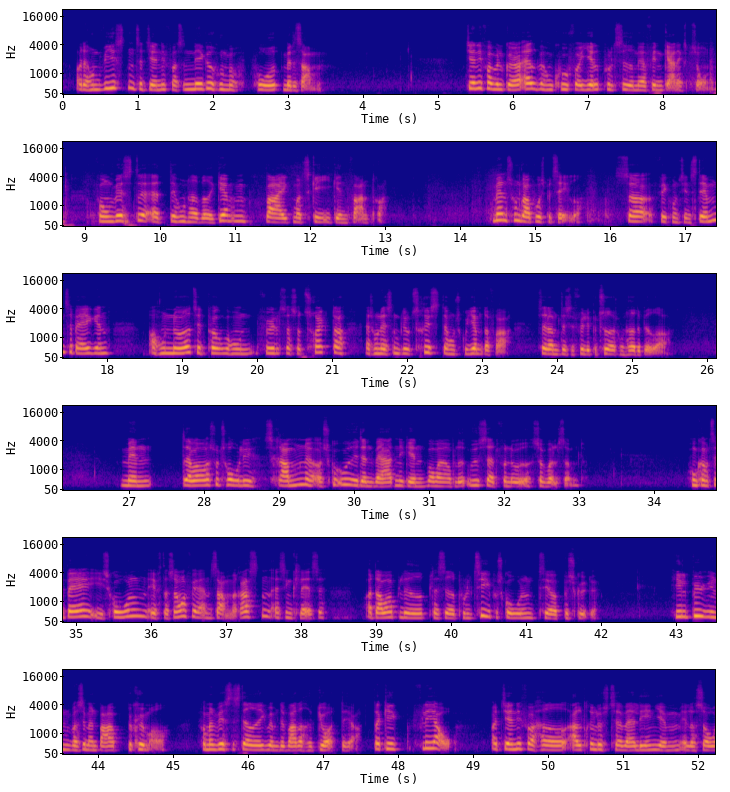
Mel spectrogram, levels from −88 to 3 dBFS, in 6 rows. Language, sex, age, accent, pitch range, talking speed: Danish, female, 20-39, native, 215-270 Hz, 195 wpm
